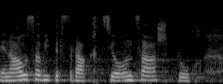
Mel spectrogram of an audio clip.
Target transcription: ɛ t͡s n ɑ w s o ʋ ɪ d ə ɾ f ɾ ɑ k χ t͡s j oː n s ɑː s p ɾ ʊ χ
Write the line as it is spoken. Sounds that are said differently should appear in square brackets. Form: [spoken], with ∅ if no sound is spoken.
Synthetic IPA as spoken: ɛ [∅] n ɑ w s o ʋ [i] d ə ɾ f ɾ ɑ k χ t͡s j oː n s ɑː [ʃ] p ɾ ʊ χ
